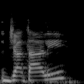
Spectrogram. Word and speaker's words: Jatali: you say that so my pronunciation of my first name is jali okay jali she says it with the th I can throw the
